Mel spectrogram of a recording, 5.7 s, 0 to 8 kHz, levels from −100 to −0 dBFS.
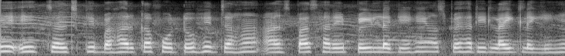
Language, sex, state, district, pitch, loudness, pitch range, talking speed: Hindi, female, Chhattisgarh, Raigarh, 225 Hz, -15 LUFS, 215-235 Hz, 225 wpm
